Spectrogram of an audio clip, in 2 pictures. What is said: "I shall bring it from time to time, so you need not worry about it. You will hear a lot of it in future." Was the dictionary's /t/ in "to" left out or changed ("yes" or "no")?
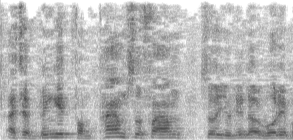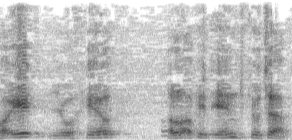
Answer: yes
